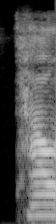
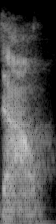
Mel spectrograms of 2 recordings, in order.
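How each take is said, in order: First: The word starts with a T sound. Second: The word starts with a D sound.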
